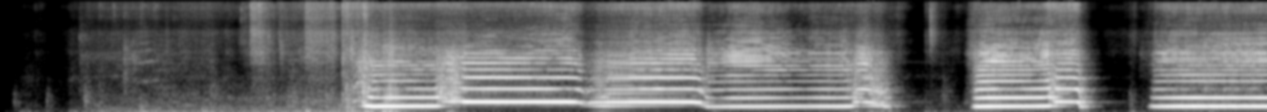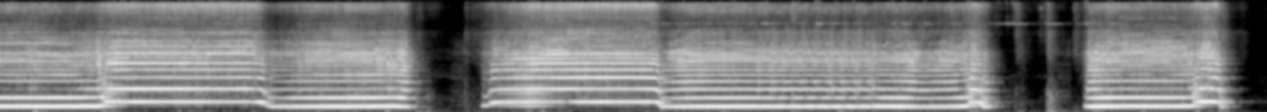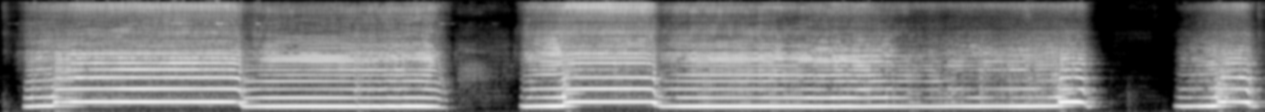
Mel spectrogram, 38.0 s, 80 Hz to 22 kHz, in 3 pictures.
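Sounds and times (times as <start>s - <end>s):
horn blasts: 3.4s - 22.8s, 23.4s - 37.9s
person breathing: 29.8s - 30.5s.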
